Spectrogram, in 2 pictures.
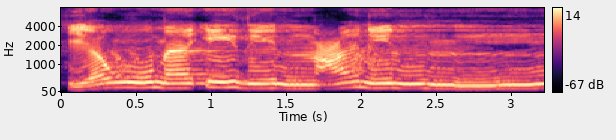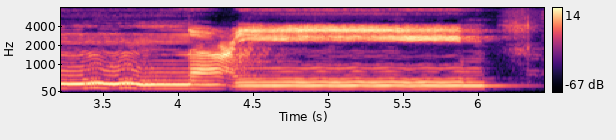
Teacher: یومئذ نہیں پڑھیں گے، یومئذ، 2 زیر کی تنوین کے بعد حروف حلقی کے 6 حرفوں میں سے عین ہے، اس لیے اظہار حلقی ہوگا، تنوین میں غنہ بالکل نہیں کریں گے، بلکہ تنوین کو ظاہر کر کے فوراً آگے بڑھ جائیں گے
